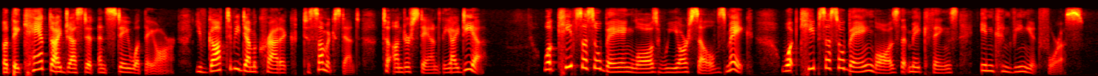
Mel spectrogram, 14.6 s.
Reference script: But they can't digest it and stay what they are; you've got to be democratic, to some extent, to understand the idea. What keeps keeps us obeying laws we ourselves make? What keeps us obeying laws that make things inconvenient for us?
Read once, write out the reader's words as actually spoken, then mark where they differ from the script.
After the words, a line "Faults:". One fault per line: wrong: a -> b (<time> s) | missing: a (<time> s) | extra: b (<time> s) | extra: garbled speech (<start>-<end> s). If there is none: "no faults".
But they can't digest it and stay what they are; you've got to be democratic, to some extent, to understand the idea. What keeps us obeying laws we ourselves make? What keeps us obeying laws that make things inconvenient for us?
Faults:
missing: keeps (7.8 s)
